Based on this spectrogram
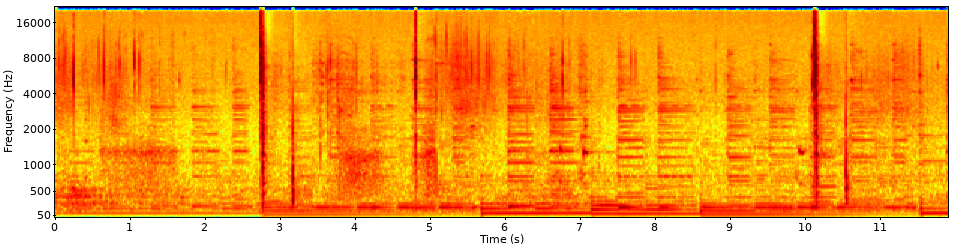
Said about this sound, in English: So we're gonna shoot a few arrows and make sure the bows are still sighted in.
